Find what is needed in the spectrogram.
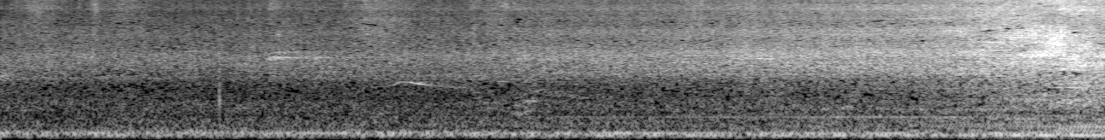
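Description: Street traffic dominated by a steady low motor rumble. Near the end it grows louder as a motorcycle passes close by.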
